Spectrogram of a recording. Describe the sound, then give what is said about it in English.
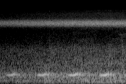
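A pheasant cuckoo's soft, low whoop-whoop notes repeat in a steady series, faint and distant, beneath a constant high-pitched drone of insects, heard at night in a backyard in Dutton Park. “It's a pheasant cuckoo, a magnificent beast”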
